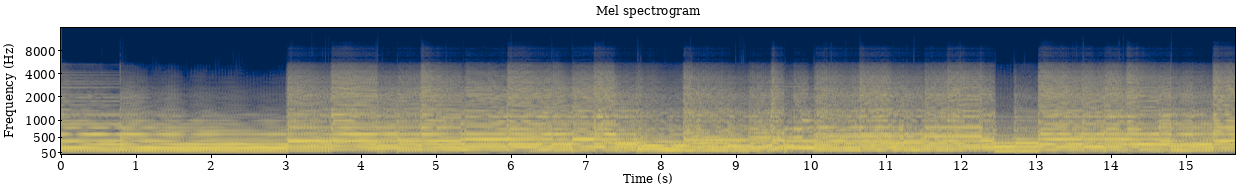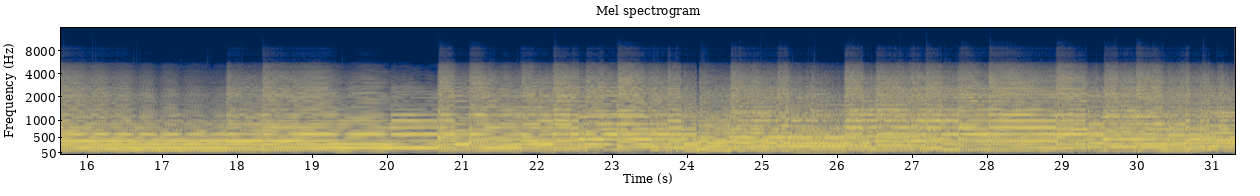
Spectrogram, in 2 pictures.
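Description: Electric guitar played through an Analog Fox Green Muff fuzz distortion pedal, a Big Muff-style circuit, into a Benson Monarch amp: thick, distorted chords and riffs. A chord is held at the start, and another rings out for a couple of seconds about two-thirds of the way through.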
